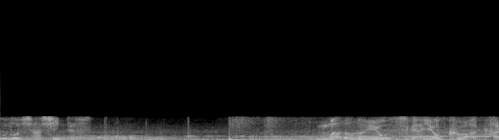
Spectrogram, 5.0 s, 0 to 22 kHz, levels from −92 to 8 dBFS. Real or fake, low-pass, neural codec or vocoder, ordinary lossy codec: fake; 3.6 kHz; vocoder, 44.1 kHz, 128 mel bands, Pupu-Vocoder; none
